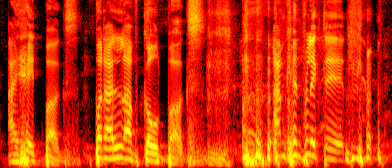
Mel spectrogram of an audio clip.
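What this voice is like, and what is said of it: Put-on accent. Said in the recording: “Was that accent okay? ... That was okay, yeah.”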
